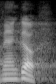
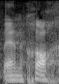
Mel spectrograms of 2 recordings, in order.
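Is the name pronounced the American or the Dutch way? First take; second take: American; Dutch. First: The name is said with an American pronunciation. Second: The name is said with a Dutch pronunciation. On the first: The speaker calls it wrong. "that's the American way of pronouncing it" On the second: The speaker calls it right. "It's actually pronounced"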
